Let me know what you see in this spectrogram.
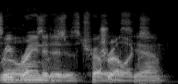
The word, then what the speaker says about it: Trellix: Trellix? – Trellix.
